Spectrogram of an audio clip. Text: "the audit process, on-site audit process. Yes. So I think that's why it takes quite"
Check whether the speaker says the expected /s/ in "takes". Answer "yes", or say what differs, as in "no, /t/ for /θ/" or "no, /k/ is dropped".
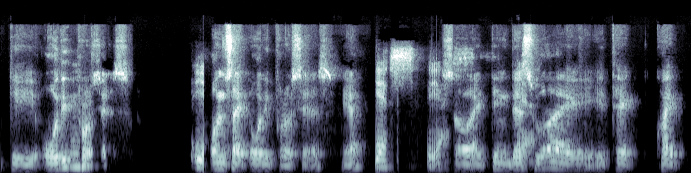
no, /s/ is dropped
